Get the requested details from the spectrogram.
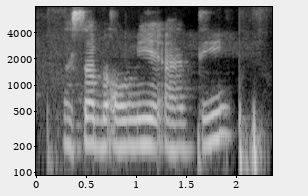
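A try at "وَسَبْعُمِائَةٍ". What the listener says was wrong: tin. Harus tanwin Nah, karena ada waw setelahnya.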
